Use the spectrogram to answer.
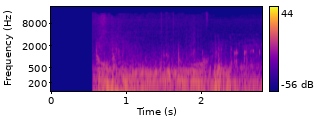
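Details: Stomach growling in the morning before breakfast from hunger: a loud, low, continuous rumbling gurgle lasting about two seconds.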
